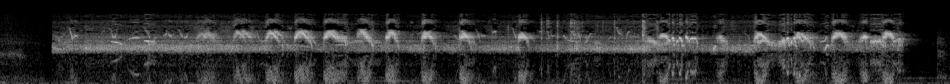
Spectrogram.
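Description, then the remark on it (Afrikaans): A rapid series of shrill, high-pitched screaming calls from white-rumped swifts, repeated in quick rhythmic bursts for several seconds, loud with no talking. “Maar hier kom nou die kriminele en dit is natuurlik die windswaals, die witkruis windswaal en hy klink so.”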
